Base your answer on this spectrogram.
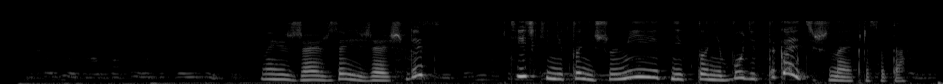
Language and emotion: Russian, positive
